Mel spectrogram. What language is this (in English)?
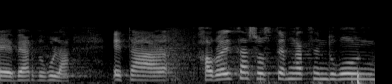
Basque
